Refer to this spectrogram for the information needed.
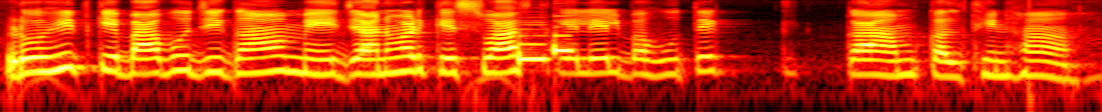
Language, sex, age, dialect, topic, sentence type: Magahi, female, 31-35, Western, agriculture, statement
